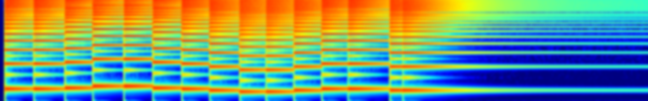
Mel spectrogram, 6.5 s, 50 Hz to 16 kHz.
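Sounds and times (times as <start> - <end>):
piano: 0.1 - 5.1.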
